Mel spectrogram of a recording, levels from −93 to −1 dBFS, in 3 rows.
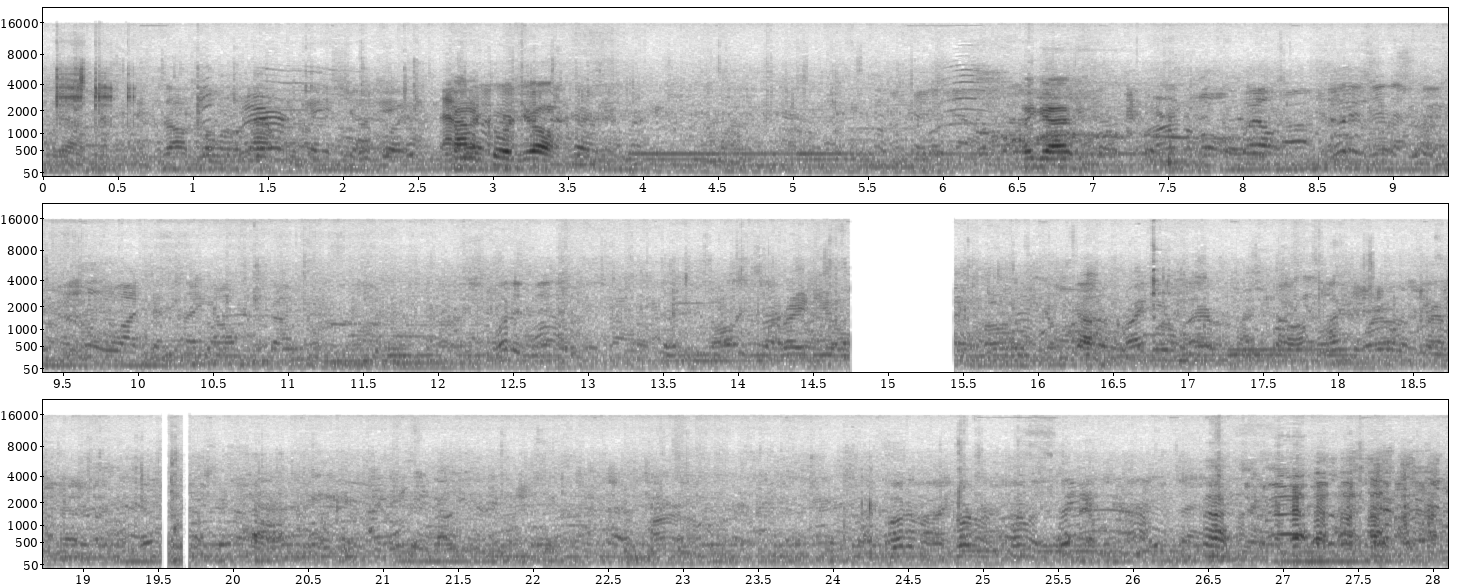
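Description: Sound cuts to silence from 14.74 to 15.44 s, about 0.7 s lost, then again as brief gaps scattered between 19.52 and 19.71 s, the longest near 46 ms. Playback resumes further along each time, pointing to a likely Bluetooth dropout.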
